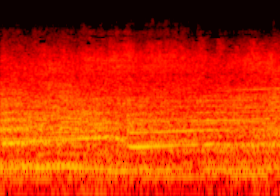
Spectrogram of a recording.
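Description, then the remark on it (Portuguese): A loud racing engine roars steadily for a few seconds, its pitch dropping midway as the car passes by on the track, with no voices. It is Caio Lacerda's race car during a race stage. “Vai rendendo bem aí o carro do Caio Lacerda nessa etapa.”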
